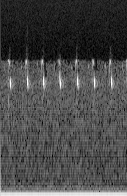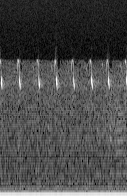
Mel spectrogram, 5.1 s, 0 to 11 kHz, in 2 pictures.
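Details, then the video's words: At 20:30 on 29 June 2021 in Parc Natural dels Ports, a booted eagle repeats crisp, high, clipped notes at a steady pace of nearly three per second, clearly above a soft background hiss. "Àguila Calçada"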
